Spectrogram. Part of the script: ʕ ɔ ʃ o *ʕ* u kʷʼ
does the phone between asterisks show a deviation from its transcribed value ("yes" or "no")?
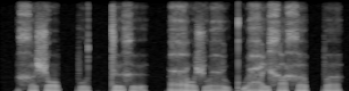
no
